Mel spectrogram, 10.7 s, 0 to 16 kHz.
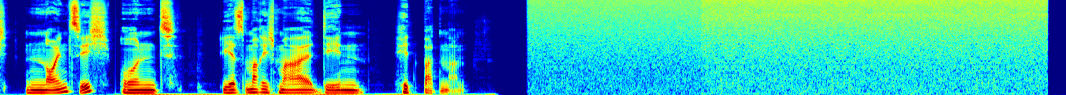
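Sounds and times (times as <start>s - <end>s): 
speech: 0.0s - 5.4s
broadband noise test signal: 5.3s - 10.5s.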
